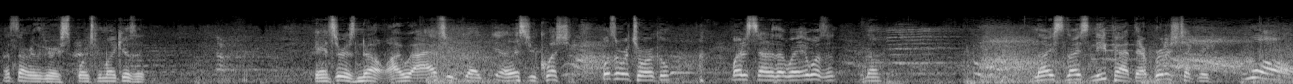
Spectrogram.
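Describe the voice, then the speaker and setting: A young man, a wrestler, doing color commentary at a wrestling show, hoarse from screaming and joking around. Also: high voice, normal speed, long pauses. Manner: joking, excitable, rambling. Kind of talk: live play-by-play commentary. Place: wrestling arena commentary desk. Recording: loud arena crowd and noise.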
